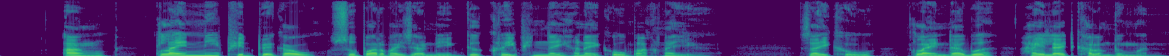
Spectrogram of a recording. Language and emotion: Bodo, happy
